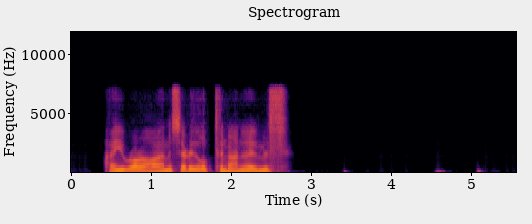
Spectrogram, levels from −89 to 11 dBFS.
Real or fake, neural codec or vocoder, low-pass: fake; codec, 16 kHz, 0.5 kbps, FreqCodec, larger model; 7.2 kHz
